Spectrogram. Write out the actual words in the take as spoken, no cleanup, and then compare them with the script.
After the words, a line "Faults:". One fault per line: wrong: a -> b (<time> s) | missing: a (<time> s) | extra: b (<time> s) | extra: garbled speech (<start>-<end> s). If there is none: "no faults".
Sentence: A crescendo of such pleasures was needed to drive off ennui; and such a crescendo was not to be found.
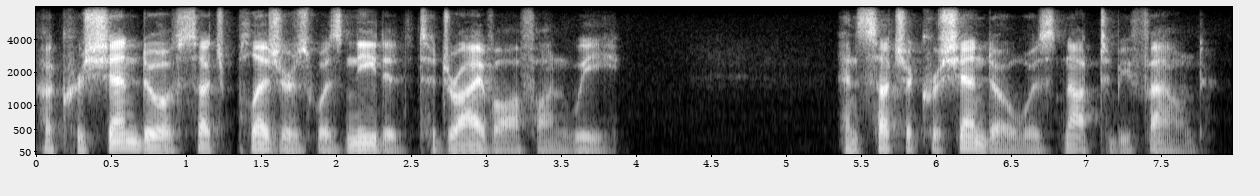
A crescendo of such pleasures was needed to drive off ennui; and such a crescendo was not to be found.
Faults:
no faults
